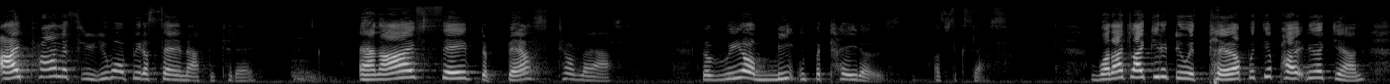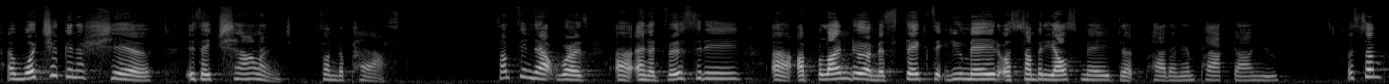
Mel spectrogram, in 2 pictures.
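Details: Adult woman, profoundly hearing impaired since age 4, when a 106-degree fever destroyed about two-thirds of her hearing; she does not hear S, CH or T sounds; speech impediment, not an accent: deaf speech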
